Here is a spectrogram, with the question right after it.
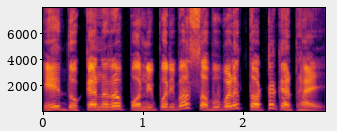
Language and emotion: Odia, happy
